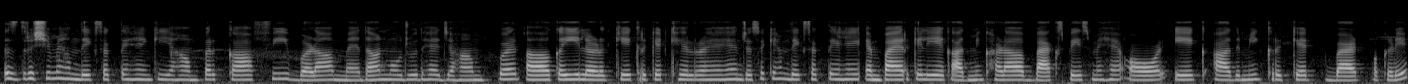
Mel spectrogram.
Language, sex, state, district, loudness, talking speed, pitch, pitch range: Hindi, female, Andhra Pradesh, Guntur, -26 LUFS, 190 wpm, 220 Hz, 210-230 Hz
